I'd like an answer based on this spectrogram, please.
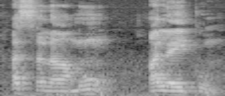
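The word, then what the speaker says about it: السلام عليكم: Meme के ऊपर पेश लगाकर ओ की आवाज निकाला करें। अस्सलामु अलैकुम, वाव नहीं है, ये याद रखें।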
